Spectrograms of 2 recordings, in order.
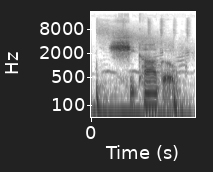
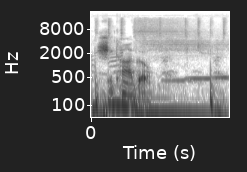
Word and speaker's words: Chicago: from the pattern and we're going to pronounce it with an SH sound so not that sound so it should be Chicago she go Chicago then we have Charlotte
